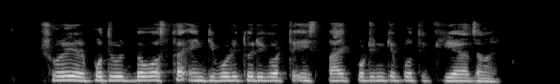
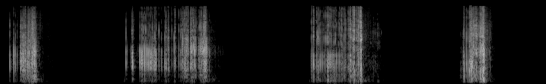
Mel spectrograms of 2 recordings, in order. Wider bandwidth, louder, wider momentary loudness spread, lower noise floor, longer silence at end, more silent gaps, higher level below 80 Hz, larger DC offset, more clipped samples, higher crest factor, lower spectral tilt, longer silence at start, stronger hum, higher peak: second, 8 kHz vs 16.5 kHz; first, -20 LUFS vs -25 LUFS; second, 10 LU vs 13 LU; second, -70 dBFS vs under -90 dBFS; about the same, 0.6 s vs 0.55 s; second, none vs 0.67-0.71 s; first, -58 dBFS vs -72 dBFS; neither; neither; second, 16 dB vs 30 dB; first, -7 dB/octave vs 0 dB/octave; first, 0.4 s vs 0.15 s; neither; second, -4 dBFS vs 0 dBFS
